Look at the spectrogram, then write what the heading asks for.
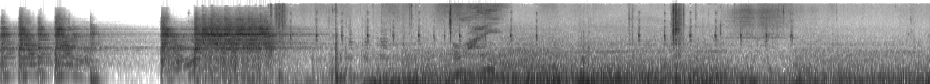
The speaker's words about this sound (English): Okay, I'm just going to get parked. I don't know what the rules are on making a podcast and driving a car. Probably, you know, don't. So I'll pull over and then carry on.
